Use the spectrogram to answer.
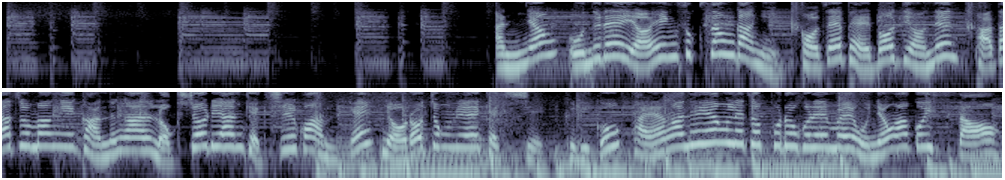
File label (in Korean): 10대 소년; 한화리조트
